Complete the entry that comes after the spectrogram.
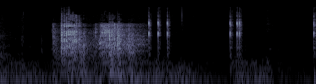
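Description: A restaurant-finding phone app's slot machine effect, triggered by shaking the phone: a brief rattling whir, then a handful of sharp, bright clicks in small clusters, like reels clacking to a stop. Fairly quiet, with no talking.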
